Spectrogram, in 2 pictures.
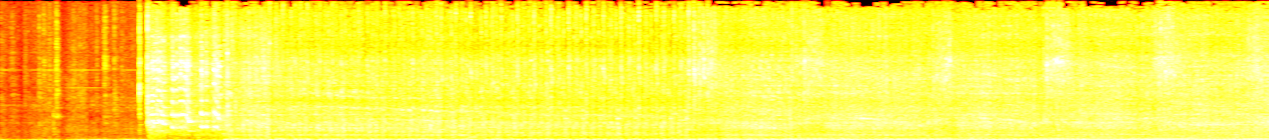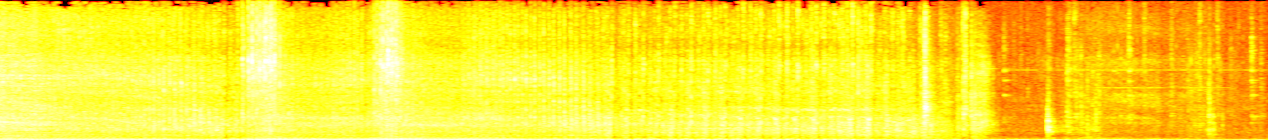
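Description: An Indian Vintage Dark Horse motorcycle engine cranks and starts, then settles into a loud, steady, deep V-twin idle close by that runs throughout with slight revving, with no talk.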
